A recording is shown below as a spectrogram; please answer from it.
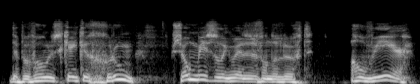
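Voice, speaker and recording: A man narrating a children's story with playful, expressive delivery. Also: fairly high pitch, normal speed, slightly rough, no room sound, muffled recording.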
